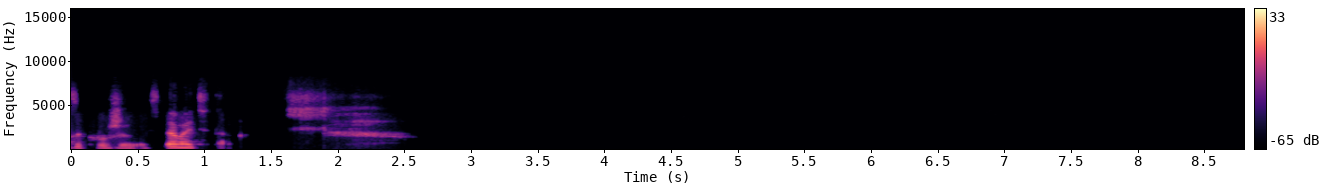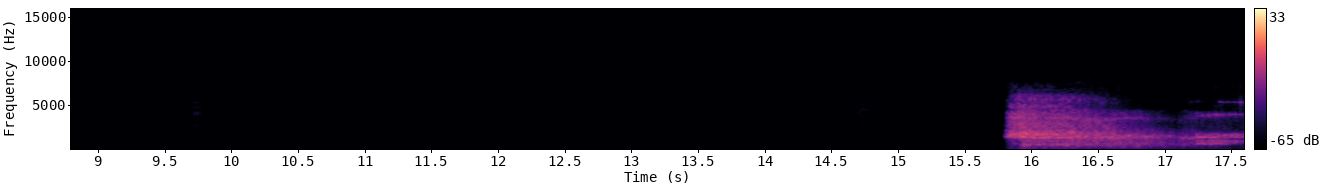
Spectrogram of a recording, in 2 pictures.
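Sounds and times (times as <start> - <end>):
speech: 0.0 - 2.2
short breathy inhale: 1.8 - 2.6, 15.8 - 17.5
long loud rushing exhale: 15.8 - 17.5.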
